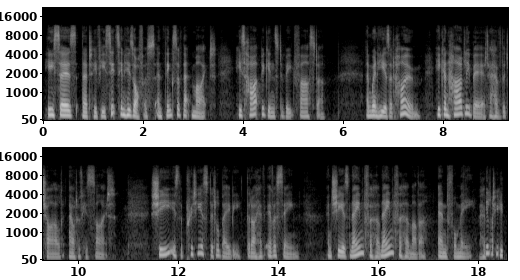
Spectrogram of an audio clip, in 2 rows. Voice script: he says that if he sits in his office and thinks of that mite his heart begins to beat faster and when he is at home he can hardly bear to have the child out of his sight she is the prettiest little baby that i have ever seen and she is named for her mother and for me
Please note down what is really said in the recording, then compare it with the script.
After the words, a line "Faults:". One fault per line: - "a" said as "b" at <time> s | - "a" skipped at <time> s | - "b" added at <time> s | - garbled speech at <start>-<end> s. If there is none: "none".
he says that if he sits in his office and thinks of that mite his heart begins to beat faster and when he is at home he can hardly bear to have the child out of his sight she is the prettiest little baby that i have ever seen and she is named for her named for her mother and for me [garbled]
Faults:
- "named for her" added at 16.1 s
- garbled speech at 18.0-18.5 s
